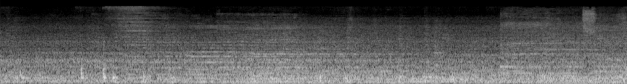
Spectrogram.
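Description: Trains moving through a station: a steady rumble of wheels on the rails, with a faint squeal of wheels on track.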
